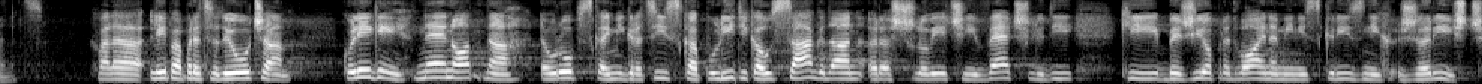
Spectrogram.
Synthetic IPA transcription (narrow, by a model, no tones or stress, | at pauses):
xʋaːlaleːpapɾɛt̪sɛd̪ujoːt͡ʃa | kɔleːɡinɛːnɔːt̪naɛwɾoːpskaimiɡɾat̪siskapɔliːt̪ikawsaɡd̪anɾast͡ʃlɔʋeːt͡ʃiʋɛt͡ʃlʲjud̪iː | kibɛʒijɔpɾɛd̪ʋɔːjnamiiniskɾiːznixʒaɾiʃt͡ʃ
